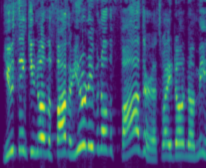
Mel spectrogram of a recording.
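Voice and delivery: high, fast mocking retort; incredulous challenge. Preacher voicing Jesus rebuking the crowd, high and fast. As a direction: throw it back at them, high and sharp. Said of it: "Jesus says".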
